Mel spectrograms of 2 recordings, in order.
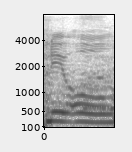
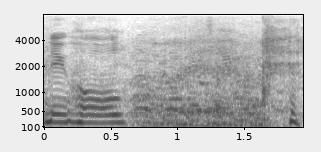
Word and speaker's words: Newhall: It's Newhall, not Newhall. Oh, sorry. Yes, you don't pronounce the H.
